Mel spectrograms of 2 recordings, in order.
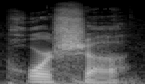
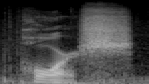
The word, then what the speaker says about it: Porsche: It's pronounced Porsche, not Porsche.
